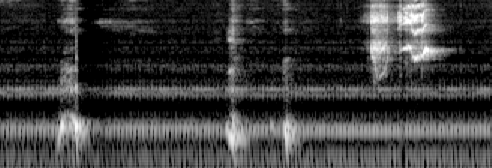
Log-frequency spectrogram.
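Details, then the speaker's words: Touching the ear canal sets off a severe ear cough reflex through Arnold's nerve (auricular branch of the vagus nerve), with three short, sharp coughs over a steady equipment hum. "Uh it is the arular branch of the Vegas nerve or the eponym is Arnold's nerve here is his ear cough reflex rather severe"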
